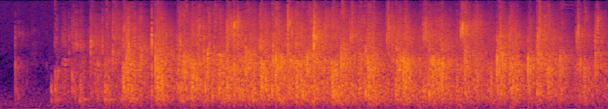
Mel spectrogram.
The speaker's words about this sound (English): And thank you for your kind applause.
